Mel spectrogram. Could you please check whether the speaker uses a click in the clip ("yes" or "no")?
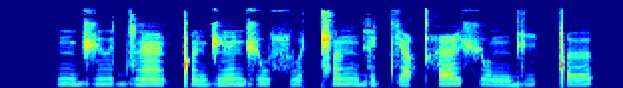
yes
